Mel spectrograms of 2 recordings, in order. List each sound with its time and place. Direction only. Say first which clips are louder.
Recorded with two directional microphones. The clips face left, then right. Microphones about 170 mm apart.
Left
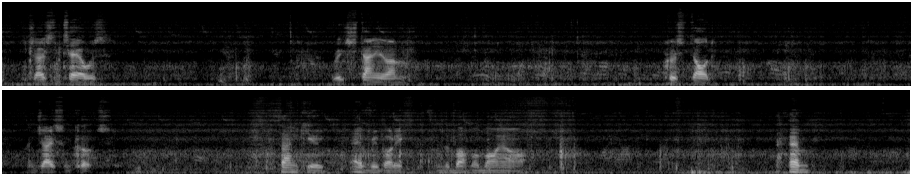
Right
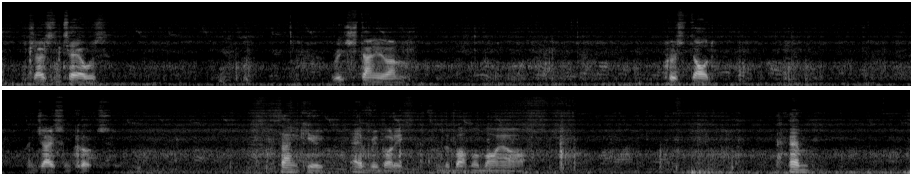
0.3 s speech: even; 10° right (ahead or behind)
3.3 s speech: left 1 dB; 5° right (ahead or behind)
6.6 s speech: even; 5° right (ahead or behind)
9.4 s speech: even; 5° right (ahead or behind)
11.8 s speech: left 1 dB; 5° right (ahead or behind)
16.8 s a sound: left 1 dB; centre (ahead or behind)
